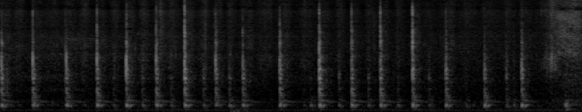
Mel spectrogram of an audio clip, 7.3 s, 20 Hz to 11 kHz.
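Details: Mercedes Vito 639 with a knock felt through the steering wheel over potholes, steering shaft held in a vise: sharp metallic clicks about two or three a second as the worn steering universal joint is rocked by hand; joint replaced.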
